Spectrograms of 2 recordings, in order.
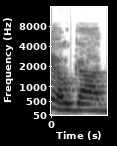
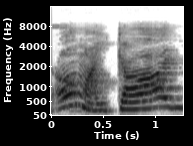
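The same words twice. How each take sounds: First: Said in the usual way. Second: Higher, louder stunned "Oh my God"; stunned exclamation. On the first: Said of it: "the way that you say it". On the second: Shown as a demonstration. Showing the group how she says "Oh my God" when stunned. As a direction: blurt out "Oh my God" in shock. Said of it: "when I'm absolutely stunned".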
